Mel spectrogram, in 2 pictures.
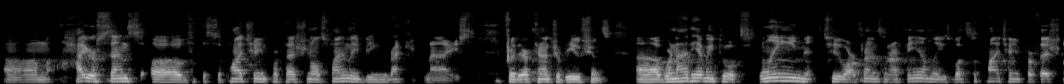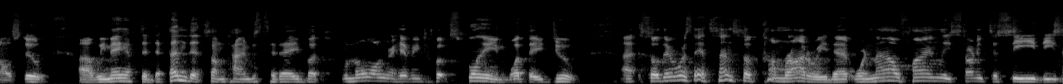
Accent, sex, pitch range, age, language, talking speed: American, male, 120-155 Hz, 40-59, English, 190 wpm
